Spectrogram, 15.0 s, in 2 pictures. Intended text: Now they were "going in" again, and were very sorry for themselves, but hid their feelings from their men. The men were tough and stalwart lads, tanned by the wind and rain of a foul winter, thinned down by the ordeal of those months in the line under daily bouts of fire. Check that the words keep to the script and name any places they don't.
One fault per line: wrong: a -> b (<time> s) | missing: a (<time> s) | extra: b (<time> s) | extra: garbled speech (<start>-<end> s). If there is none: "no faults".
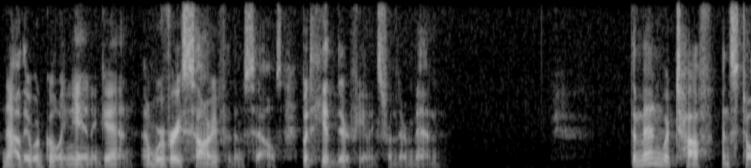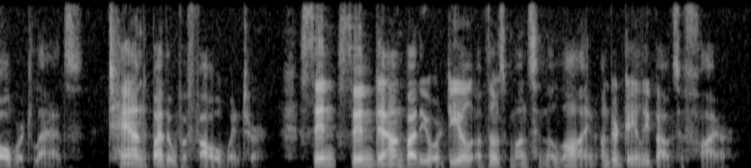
missing: wind and rain (9.2 s)
extra: thinned (10.9 s)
